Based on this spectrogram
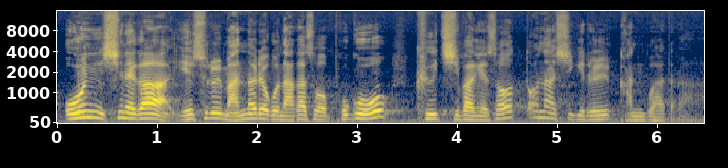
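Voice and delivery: slow, drawn-out unison reading; scripture reading. Acted. Pastor leading everyone in reading together, slow scripture recitation. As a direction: lead the verse slowly and firmly, easing off at the close. Reads scripture aloud with congregation.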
